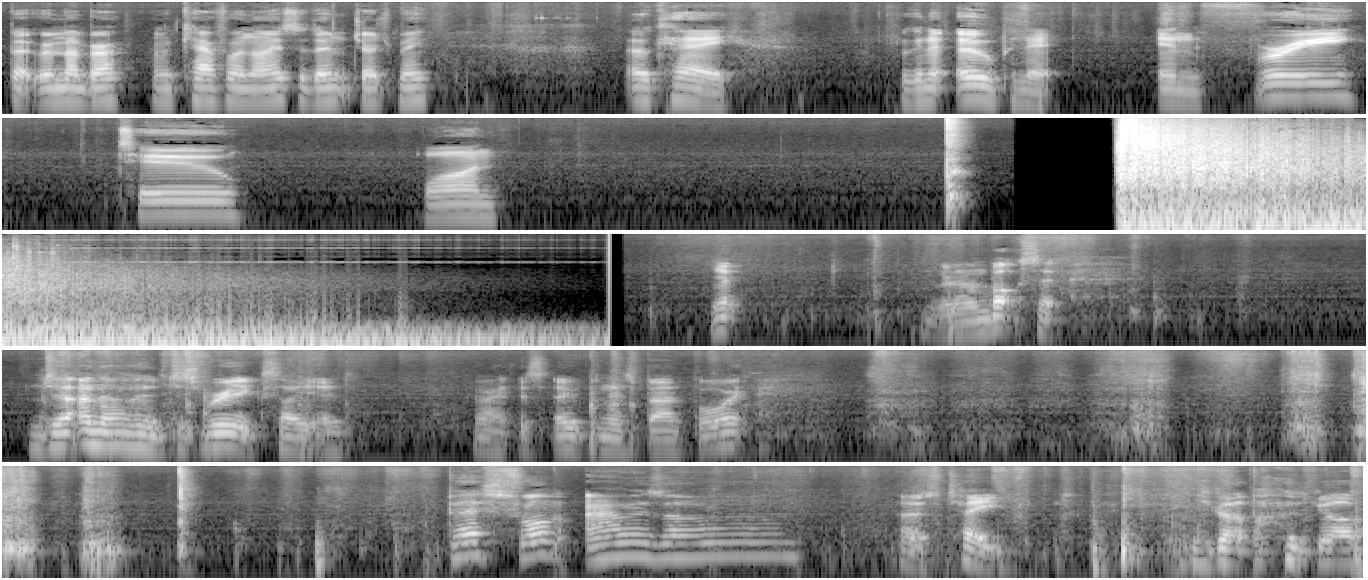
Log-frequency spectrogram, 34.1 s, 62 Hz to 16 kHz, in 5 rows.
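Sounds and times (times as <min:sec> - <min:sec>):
loud explosion blast: 0:12.4 - 0:16.7
low rumble: 0:12.4 - 0:16.7.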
